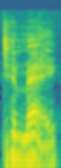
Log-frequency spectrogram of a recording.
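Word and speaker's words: τιμή: may to may now it looks like time i think on your on your screen but it's actually pronounced in the greek tim may and it's to value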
